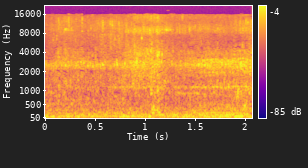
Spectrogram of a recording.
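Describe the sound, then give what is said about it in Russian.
A diesel engine drones steadily at low pitch, pushing a boat toward Russky Island, while water rustles and washes around the hull; a continuous, fairly loud rumble with no voices. “Был только слышен звук дизеля, который работал и толкал на сторону Русского острова, и только шелест воды.”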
